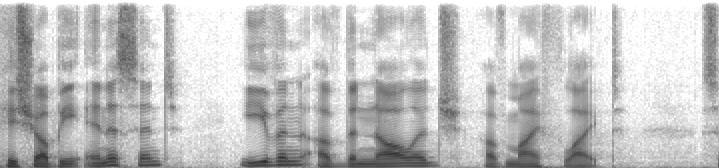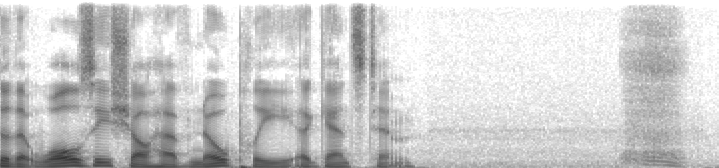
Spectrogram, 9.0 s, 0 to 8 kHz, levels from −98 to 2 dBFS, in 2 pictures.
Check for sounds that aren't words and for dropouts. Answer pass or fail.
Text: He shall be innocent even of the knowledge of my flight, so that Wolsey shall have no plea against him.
fail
